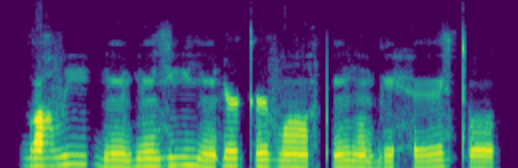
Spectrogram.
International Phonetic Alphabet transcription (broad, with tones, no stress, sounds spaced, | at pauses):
ɡ ɔ˧ ʁ v iː˦ ɡ͡b ẽ˨ b ẽ˦ z iː˦ j ẽ˨ ɗ ə˞˦ kʼ ə˞˧ v ɔ̃ː˨ x pʼ ẽ˨˦ ɡ õ˨ b e˨ h ɘː˨˦ z tʼ o˨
